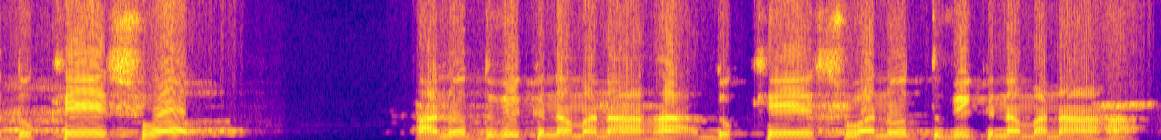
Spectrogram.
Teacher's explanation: तर इथं संधी झाले. दुखेशु आणि अनुद्विग्न, उकार आणि अकार मिळून व बनलाय.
